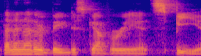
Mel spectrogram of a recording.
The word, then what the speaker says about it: Spy: neeral cranium but then another big Discovery at SP it's spelled spy but it's pronounced SP in Belgium showed multiple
